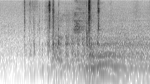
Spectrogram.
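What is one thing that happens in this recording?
A car engine cranks and starts up.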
